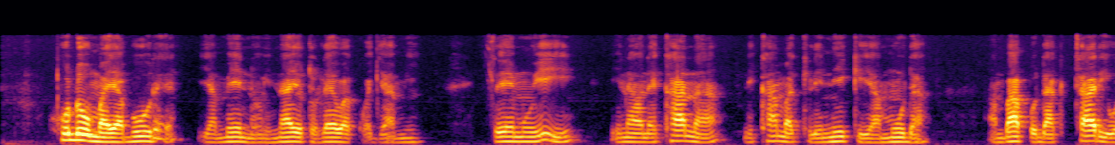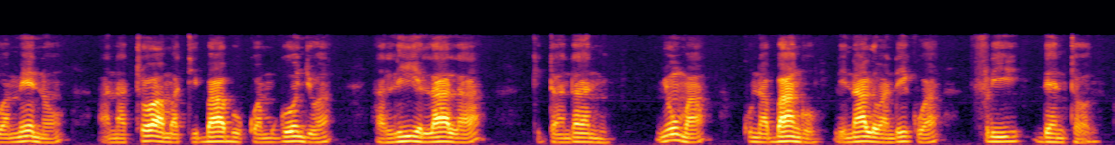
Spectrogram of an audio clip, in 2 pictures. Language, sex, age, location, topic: Swahili, male, 25-35, Kisumu, health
